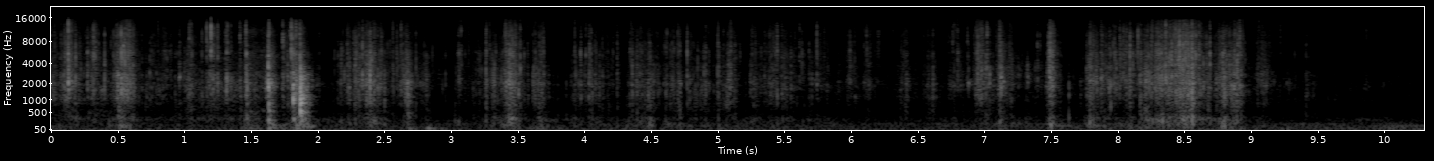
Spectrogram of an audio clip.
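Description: Cardboard packaging and a clear plastic bag being handled and crinkled as a cable is unwrapped: irregular rustles and crackles, with a longer crinkle near the end before it goes quiet.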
